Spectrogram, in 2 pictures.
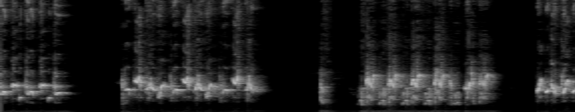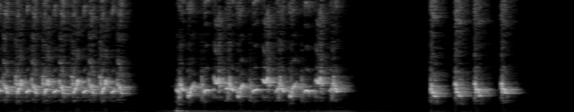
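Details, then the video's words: Oriental magpie-robin female in breeding condition calling the male with long buzzy, grating rattles one to two seconds long in close succession, ending with a few short separate chirps. "Suara Kacer Betina"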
